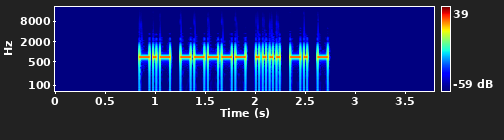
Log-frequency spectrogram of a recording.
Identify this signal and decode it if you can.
Morse code, heard as a keyed tone, about 34 wpm, 700 Hz. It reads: K0HNT
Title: USA Call Signs 35wpm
